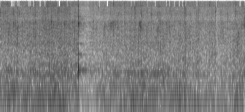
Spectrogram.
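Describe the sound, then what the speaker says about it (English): Marinated squid sautéing in a pan with Indian spices, giving a continuous close sizzle with a brief clatter partway through, heard alone. "Now I am adding the marinated squids."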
